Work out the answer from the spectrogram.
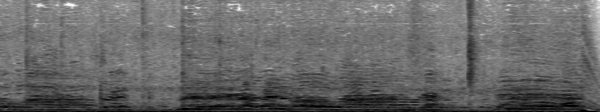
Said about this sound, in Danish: Der er øh, masser af fans, som i øvrigt også øh, hele tiden råber øh, det her.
